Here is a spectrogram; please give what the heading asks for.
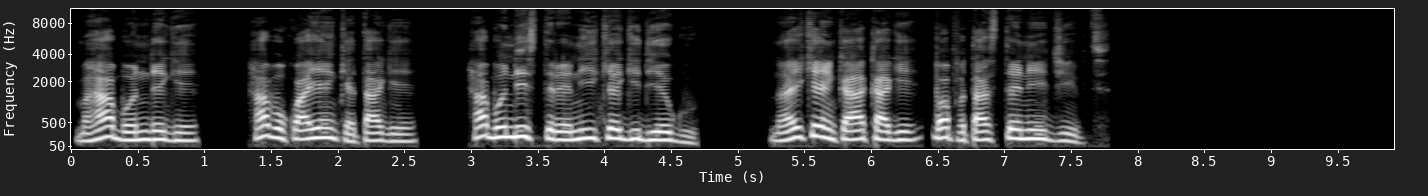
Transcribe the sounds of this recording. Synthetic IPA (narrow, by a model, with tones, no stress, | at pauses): ma˨ɦa˦bʊ˨n̩˦dɪ˦ɡɪ˦ | ha˦bʊ˨kʷa˨i˦ɦe˦ŋ̩˨ke˨ta˦ɡɪ˦ | ha˦bʊ˨n̩˦dɪ˦si̥˨te˨ɾe˨ni˦ke˦ɡɪ˦dɪ˨e˦ɡʷṵ˨ | na˨i˦ke˦ŋ̩˨ka˨a˦ka˦ɡɪ˦k͡pɔ˦pʊ˨ta˦si̥˦te˦ni˦d͡ʒi˨p̚t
